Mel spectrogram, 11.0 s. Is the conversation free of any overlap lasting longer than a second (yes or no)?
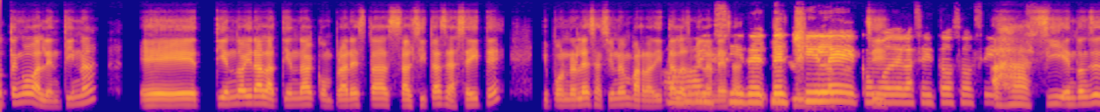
no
